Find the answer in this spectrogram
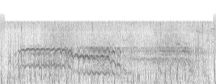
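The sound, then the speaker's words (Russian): A horse whinnies loudly with a long, quavering neigh while steady hoofbeats clop underneath, continuing on their own after the call fades. “И в этом выгодное, так сказать, положение в том, что у нас были кони.”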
